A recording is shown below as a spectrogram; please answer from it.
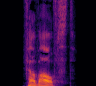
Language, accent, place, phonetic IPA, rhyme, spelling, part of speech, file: German, Germany, Berlin, [fɛɐ̯ˈvaʁfst], -aʁfst, verwarfst, verb, De-verwarfst.ogg
- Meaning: second-person singular preterite of verwerfen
